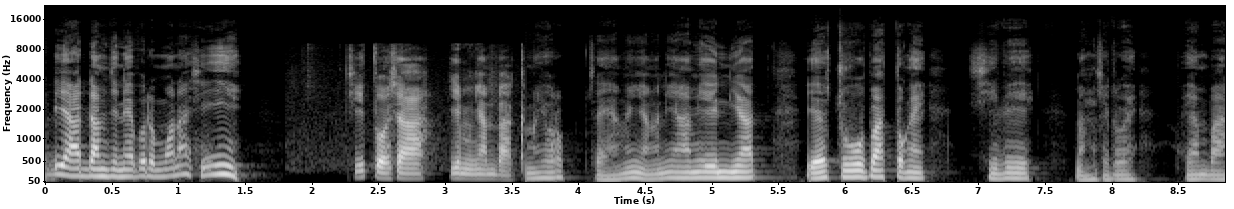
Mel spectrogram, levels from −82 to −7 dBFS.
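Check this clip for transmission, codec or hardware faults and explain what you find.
One fault is present. From 1.77 to 3.60 s the speech turns dull, likely from an input switched to a poorer device whose narrower band stops at 9 kHz. A spectrogram shows a 20 ms gap, the top band vanishing, and a new noise floor about 40 dB down. The waveform steps by roughly 5 dB.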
